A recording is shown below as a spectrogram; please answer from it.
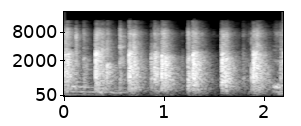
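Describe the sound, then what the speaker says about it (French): Rhythmic group clapping from a church congregation at a night prayer service in Benin, bursts of claps in a quick repeating pattern, fairly close and alone without talk. "Donnez l'acclamation au Seigneur."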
